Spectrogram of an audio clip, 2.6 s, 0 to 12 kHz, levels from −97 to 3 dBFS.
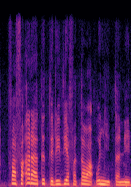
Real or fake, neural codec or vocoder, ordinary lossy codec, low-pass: fake; codec, 44.1 kHz, 7.8 kbps, Pupu-Codec; none; 10.8 kHz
